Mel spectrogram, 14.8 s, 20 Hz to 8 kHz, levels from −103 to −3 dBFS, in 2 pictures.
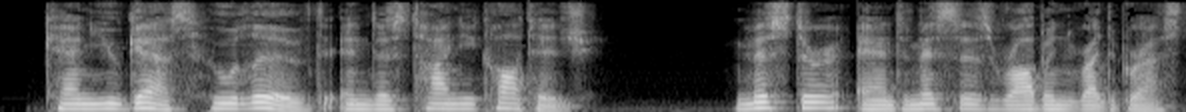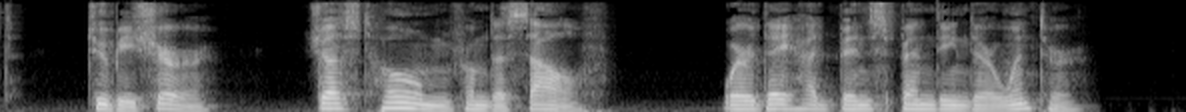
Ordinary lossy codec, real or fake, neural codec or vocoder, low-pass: AAC, 32 kbps; fake; codec, 16 kHz, 16 kbps, FunCodec, trained on Chinese and English, 50 frames a second; 7.2 kHz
